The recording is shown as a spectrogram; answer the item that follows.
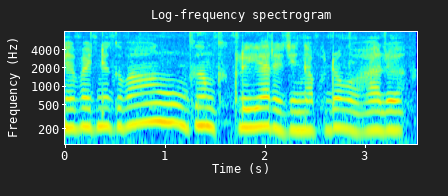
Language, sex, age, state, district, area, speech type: Bodo, female, 30-45, Assam, Kokrajhar, rural, spontaneous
